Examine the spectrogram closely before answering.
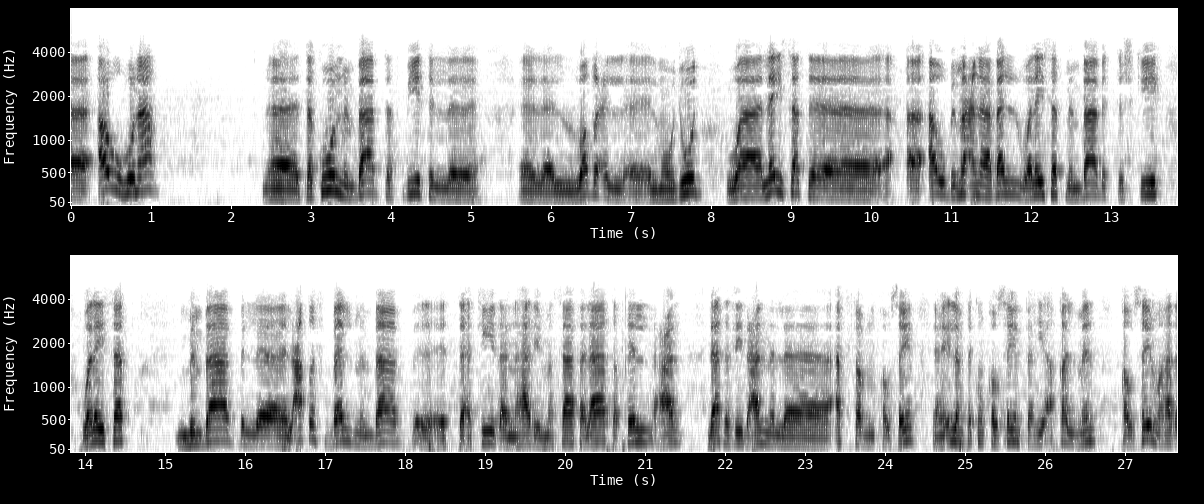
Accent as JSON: {"language": "Arabic", "country": "Jordan", "said": "السدر والنبق والدوم هذا كله يعني معروف عندنا في الأردن"}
